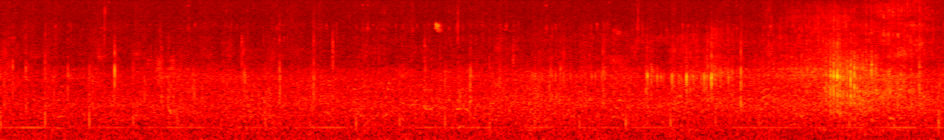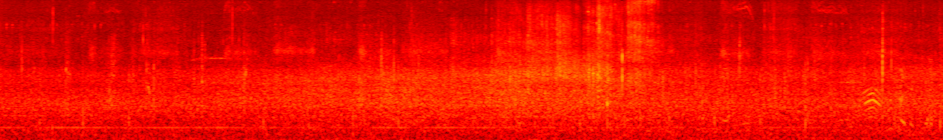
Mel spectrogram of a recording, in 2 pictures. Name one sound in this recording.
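Wind blows lightly outdoors.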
